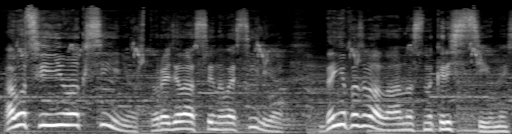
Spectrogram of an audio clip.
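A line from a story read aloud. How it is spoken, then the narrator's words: Bold cheerful young man. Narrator (Russian): смело и весело рассказывал молодец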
